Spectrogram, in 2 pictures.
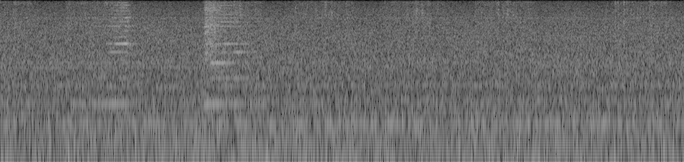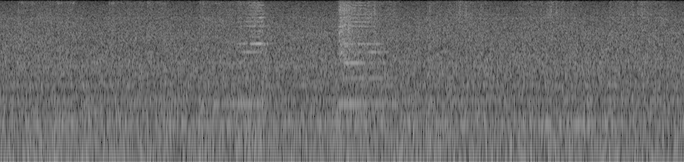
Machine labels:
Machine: slide rail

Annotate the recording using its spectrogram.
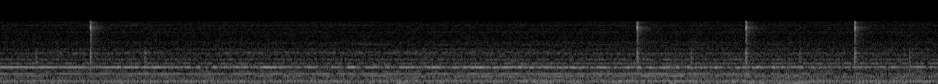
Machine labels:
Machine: valve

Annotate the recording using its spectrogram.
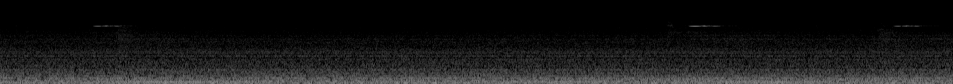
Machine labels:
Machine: fan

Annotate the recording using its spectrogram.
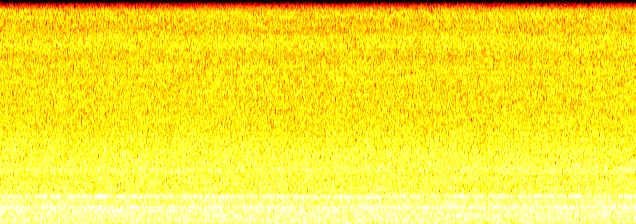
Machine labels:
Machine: fan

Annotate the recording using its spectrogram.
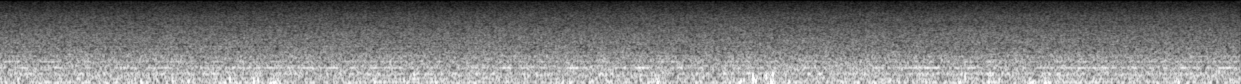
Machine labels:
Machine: fan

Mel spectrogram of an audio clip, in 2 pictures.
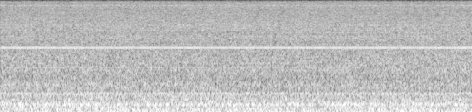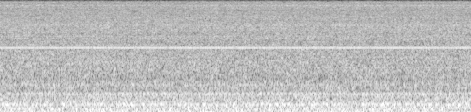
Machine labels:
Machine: pump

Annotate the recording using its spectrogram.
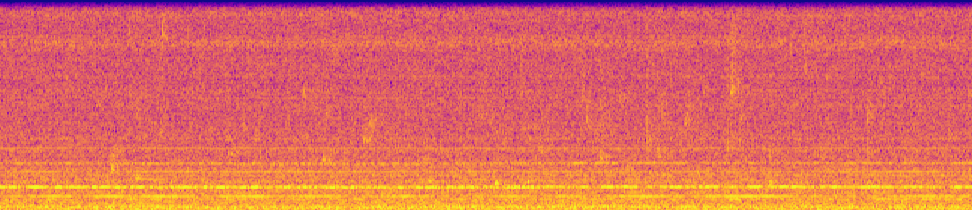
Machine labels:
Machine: pump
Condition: normal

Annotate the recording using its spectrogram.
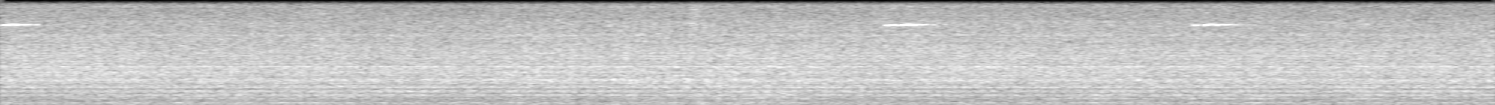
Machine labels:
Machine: fan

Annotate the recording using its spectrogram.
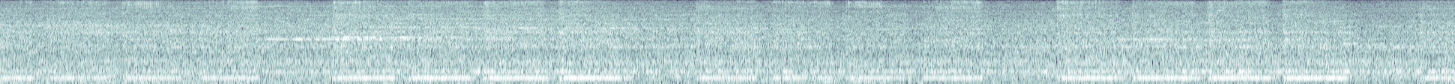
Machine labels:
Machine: slide rail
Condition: abnormal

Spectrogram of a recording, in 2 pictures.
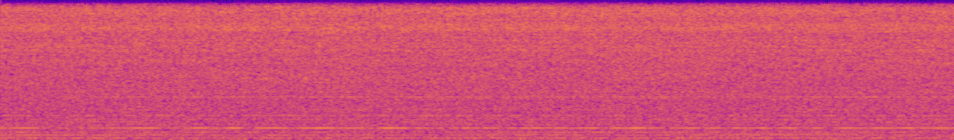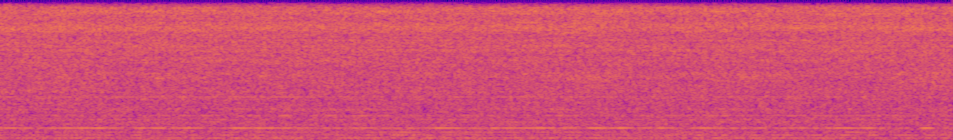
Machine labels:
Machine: fan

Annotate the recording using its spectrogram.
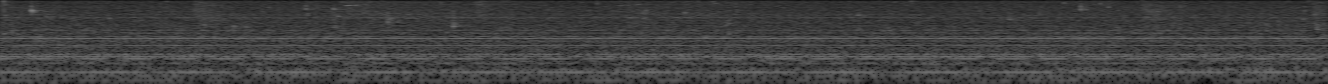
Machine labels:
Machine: pump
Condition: normal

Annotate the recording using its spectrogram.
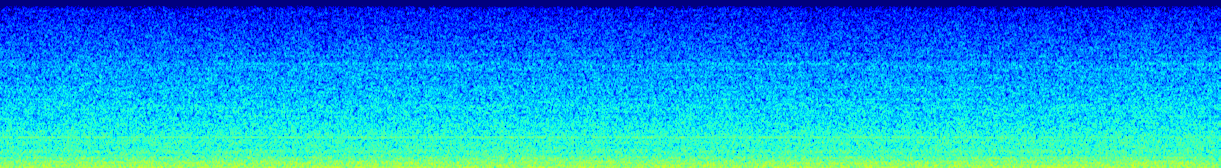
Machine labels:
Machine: slide rail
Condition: normal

